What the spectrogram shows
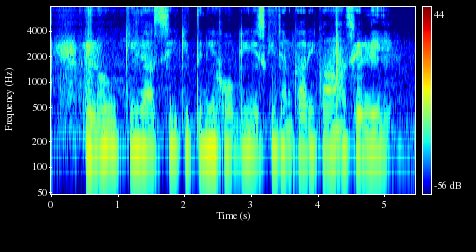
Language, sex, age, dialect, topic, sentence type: Magahi, male, 56-60, Central/Standard, banking, question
